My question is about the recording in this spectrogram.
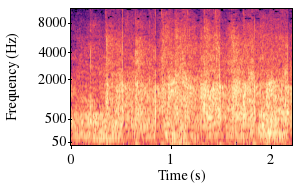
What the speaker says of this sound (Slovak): Samozrejme ho odmeníme potleskom.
